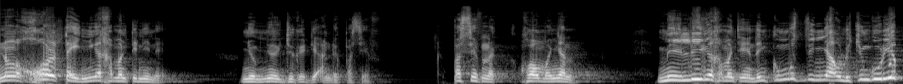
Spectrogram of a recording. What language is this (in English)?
French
